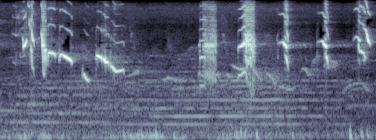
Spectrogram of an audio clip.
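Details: Oriental magpie-robin in strong singing form calling its rival: sharp whistled notes and downslurred phrases around high pitch, bursts spaced irregularly with brief pauses.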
